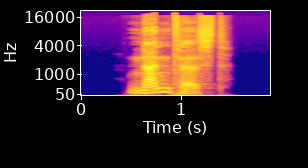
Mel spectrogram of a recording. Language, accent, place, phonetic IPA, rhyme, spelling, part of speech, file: German, Germany, Berlin, [ˈnantəst], -antəst, nanntest, verb, De-nanntest.ogg
- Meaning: second-person singular preterite of nennen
